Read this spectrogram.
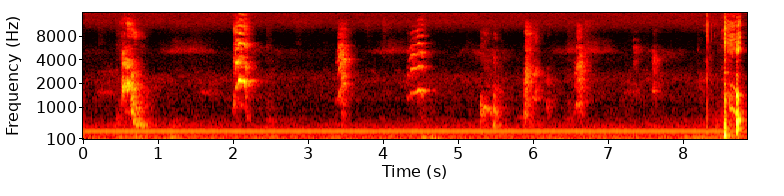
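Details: Congo African Grey parrot making a series of short, harsh cough-like bursts mixed with chirps and talking over a steady background hum; the coughs may be mimicry.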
